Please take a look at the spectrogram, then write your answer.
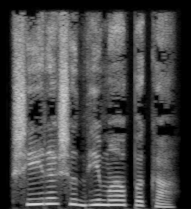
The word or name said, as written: ಕ್ಷೀರಶುದ್ಧಿಮಾಪಕ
